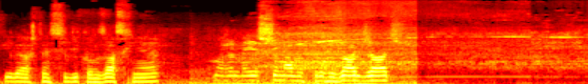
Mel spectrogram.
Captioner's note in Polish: Aplauz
